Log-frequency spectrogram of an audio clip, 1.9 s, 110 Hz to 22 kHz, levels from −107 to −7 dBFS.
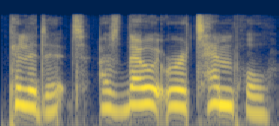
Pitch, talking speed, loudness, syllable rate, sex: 240 Hz, 255 wpm, -15 LUFS, 7.1 syllables/s, female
